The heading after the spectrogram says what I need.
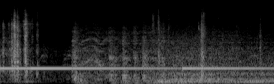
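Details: GMT800 truck, unusually nice inside with factory radio: fires right up with a short crank and settles to a quiet, even idle under a steady chime; tire monitor and airbag warning lights show. Healthy start.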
